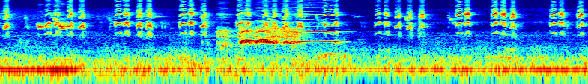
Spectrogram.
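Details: Sooty-headed bulbul chick calling for its mother, a lure call: rows of harsh buzzy chirps in short clusters, interrupted midway by a longer, lower, varied call from another bird.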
